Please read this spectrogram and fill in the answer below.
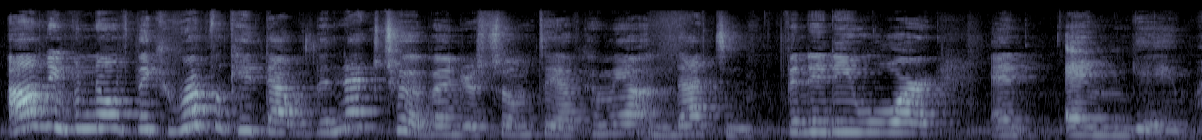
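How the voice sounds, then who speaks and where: A young woman telling a casual story in an expressive, slangy way, with dramatic emphasis and repetition. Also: high voice, fast. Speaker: storytime video host. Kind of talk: casual animated storytelling vlog. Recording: echoey room with audible background noise.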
